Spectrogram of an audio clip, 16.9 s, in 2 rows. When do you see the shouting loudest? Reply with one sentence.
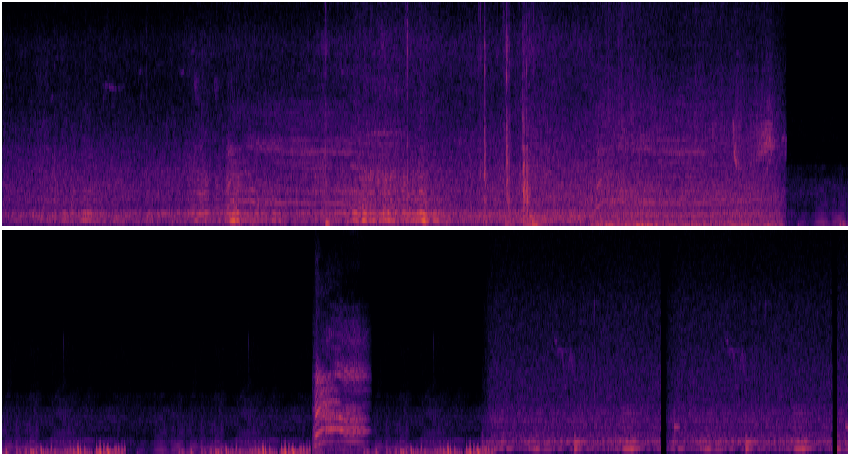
The volume of the shouting peaks at 12 seconds.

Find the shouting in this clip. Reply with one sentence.
You can hear the shouting from 2.2 to 3.6 s, from 5.9 to 7.1 s and from 11.6 to 12.2 s.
